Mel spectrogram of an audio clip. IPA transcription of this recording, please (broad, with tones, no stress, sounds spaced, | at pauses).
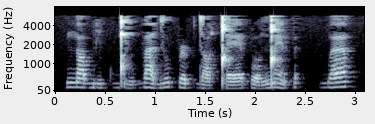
n ɒ˧ b i˧˩˧ p ɡ͡ǃ u˧˩˧ b a˥˩ d u˦˥ p ə˞˧ p d ɒ˧˩˧ ǃ ɛː˩˧ p o˧˩˧ ŋ͡ǃ ɛ̃˥˩ p | b ɐ˦˥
